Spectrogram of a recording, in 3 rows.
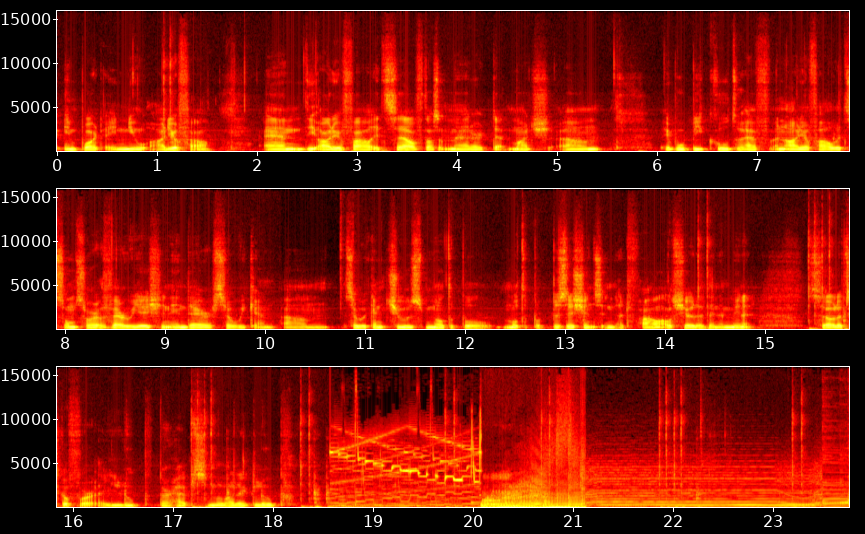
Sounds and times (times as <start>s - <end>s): Speech: 0.0s - 18.3s.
